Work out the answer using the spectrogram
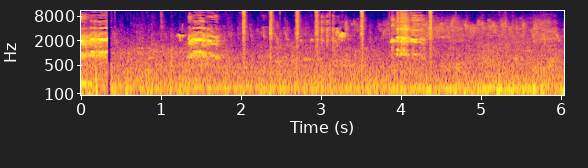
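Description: Faint calls of a bird, twice, with a quick run of sharp clicks between them.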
